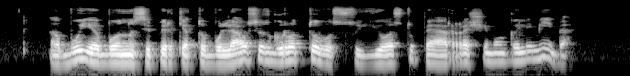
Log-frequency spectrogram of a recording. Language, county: Lithuanian, Kaunas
